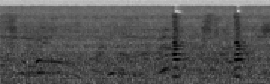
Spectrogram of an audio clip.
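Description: Open-field ambience: a steady low rumble with faint, distant voices. Near the end come two short, high-pitched toots about half a second apart.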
